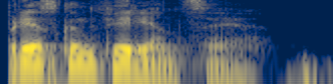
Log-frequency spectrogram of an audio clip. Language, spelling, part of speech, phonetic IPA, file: Russian, пресс-конференция, noun, [ˌprʲes kənfʲɪˈrʲent͡sɨjə], Ru-пресс-конференция.ogg
- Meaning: press conference (question and answer session with members of television, print and other media)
